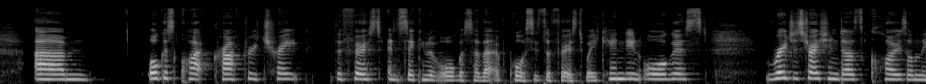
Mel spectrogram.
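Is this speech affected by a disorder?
No.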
